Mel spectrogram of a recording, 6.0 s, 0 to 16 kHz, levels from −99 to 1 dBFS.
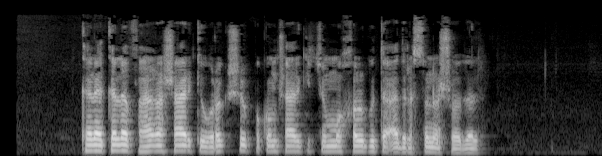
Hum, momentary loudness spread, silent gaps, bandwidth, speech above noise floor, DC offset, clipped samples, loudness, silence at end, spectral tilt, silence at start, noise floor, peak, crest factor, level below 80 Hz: none; 8 LU; none; 11 kHz; 51 dB; under 0.1%; under 0.1%; -22 LUFS; 1.25 s; -5 dB/octave; 0.8 s; -72 dBFS; -2 dBFS; 20 dB; -62 dBFS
